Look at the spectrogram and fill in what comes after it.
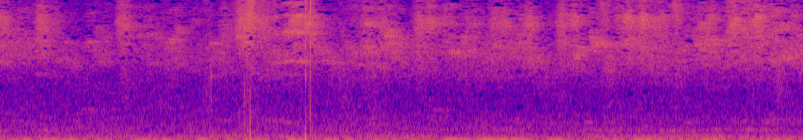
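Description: Small birds chirping: many short, high chirps over a steady low hum, with two sharp clicks about two and a half and three seconds in.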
